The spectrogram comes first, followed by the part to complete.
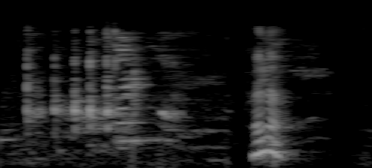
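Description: Computer keyboard typing: a quick run of light keystrokes over about a second, then a short vocal murmur near the end.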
